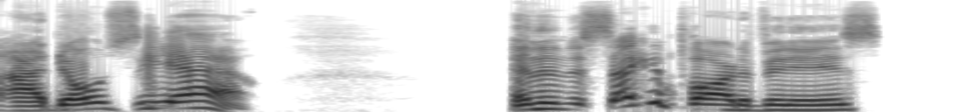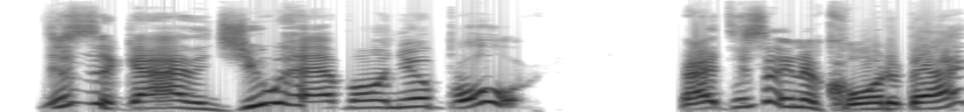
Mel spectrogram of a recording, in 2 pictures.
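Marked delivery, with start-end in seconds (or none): 0.0-0.9 "I don't see how" with how dropped in firm fall. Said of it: "Don't get me wrong".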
